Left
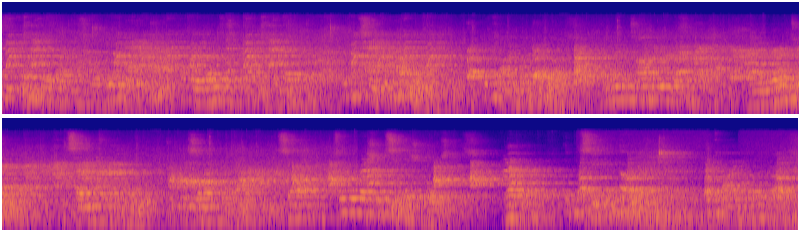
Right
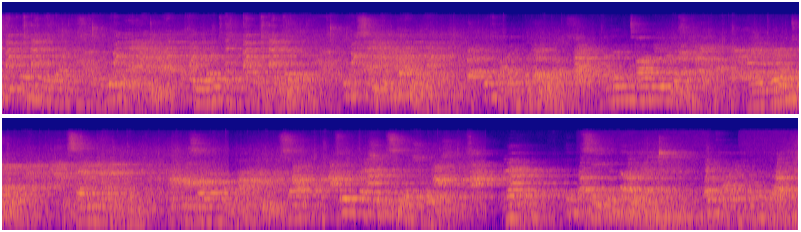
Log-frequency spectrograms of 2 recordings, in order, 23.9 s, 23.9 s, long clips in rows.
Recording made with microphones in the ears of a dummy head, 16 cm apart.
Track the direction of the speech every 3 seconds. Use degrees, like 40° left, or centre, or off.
20° right, 20° right, 20° right, 10° right, 20° left, 40° left, 60° left, 60° left.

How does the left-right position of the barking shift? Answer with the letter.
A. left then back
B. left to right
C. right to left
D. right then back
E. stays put
A.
